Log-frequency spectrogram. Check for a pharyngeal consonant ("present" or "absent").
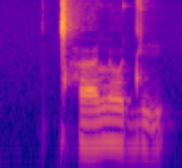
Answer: absent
